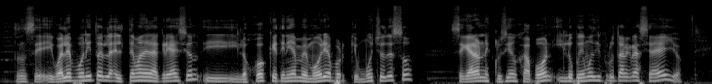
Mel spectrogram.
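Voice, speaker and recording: A man's fairly high voice at a very fast pace, dry and close with no echo, with music in the background. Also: ordinary pitch variation. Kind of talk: casual interview.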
